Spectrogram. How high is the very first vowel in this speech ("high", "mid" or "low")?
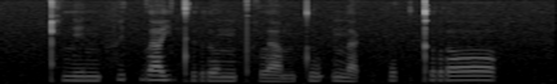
high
